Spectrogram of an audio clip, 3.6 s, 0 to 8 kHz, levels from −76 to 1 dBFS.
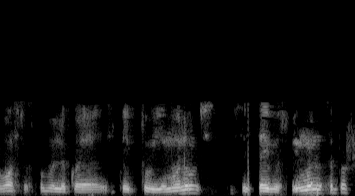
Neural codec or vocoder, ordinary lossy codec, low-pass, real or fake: none; AAC, 16 kbps; 7.2 kHz; real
